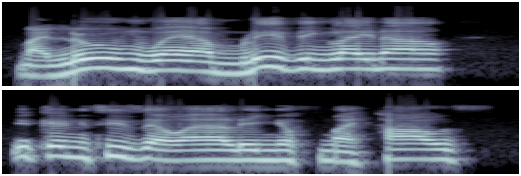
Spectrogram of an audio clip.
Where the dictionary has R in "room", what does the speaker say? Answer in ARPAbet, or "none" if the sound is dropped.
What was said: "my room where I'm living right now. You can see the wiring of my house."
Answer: L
